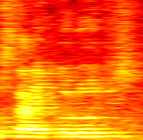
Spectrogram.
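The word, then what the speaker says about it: psychologist: इसको साइकोलॉजिस्ट पढ़ेंगे, इसमें भी पी साइलेंट रहेगा, पी का प्रोनाउंसिएशन नहीं रहेगा।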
